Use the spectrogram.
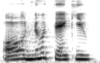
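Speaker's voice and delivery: put-on high girlish no thank you; Lisa. A narrator's reading. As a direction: play Lisa politely declining, high and bright. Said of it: "Lisa answered".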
